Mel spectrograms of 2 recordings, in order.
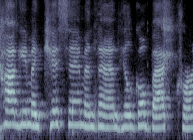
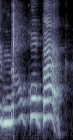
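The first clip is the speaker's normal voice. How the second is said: higher, louder blunt order; firm command; 9 semitones higher, 4 dB louder, slower than usual. Retold or imitated. Father orders his son back onto the field, firm and higher. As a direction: send him straight back out. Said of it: "You gotta say".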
